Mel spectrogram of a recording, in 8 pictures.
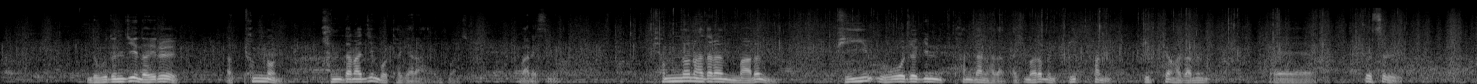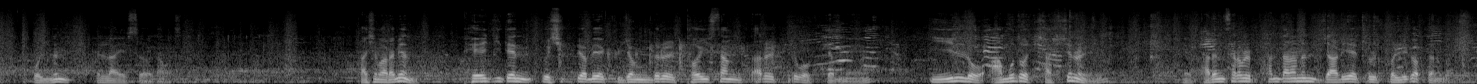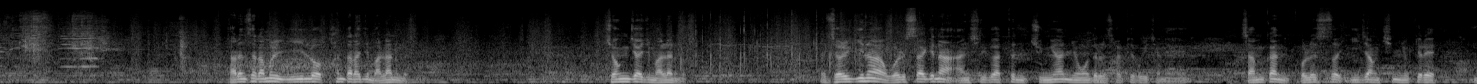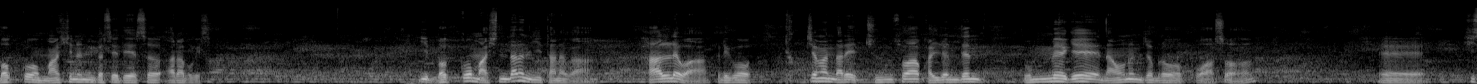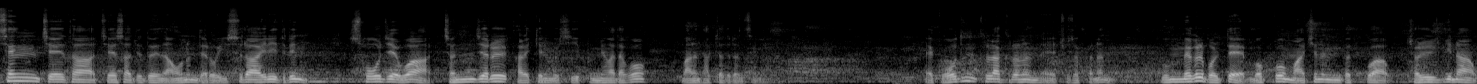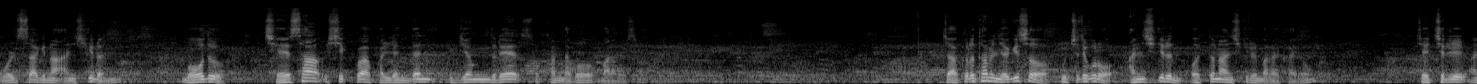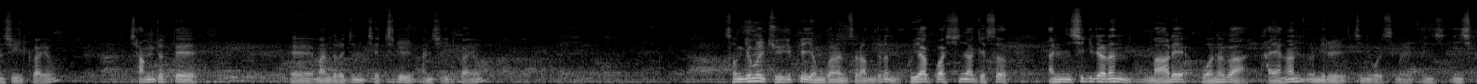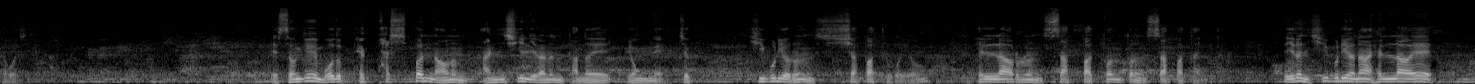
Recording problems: murmuring crowd; noticeable; throughout; 15 dB below the speech

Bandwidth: 14.5 kHz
